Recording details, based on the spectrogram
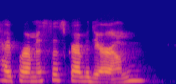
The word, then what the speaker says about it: hyperemesis gravidarum: So it's pronounced hyperemesis gravidarum.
